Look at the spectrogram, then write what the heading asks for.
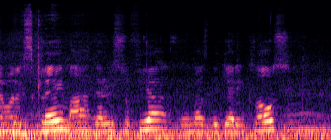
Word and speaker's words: Sofia: The pronunciation actually is Sophia, not Sophia just to differentiate between the words, but that's a detail.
